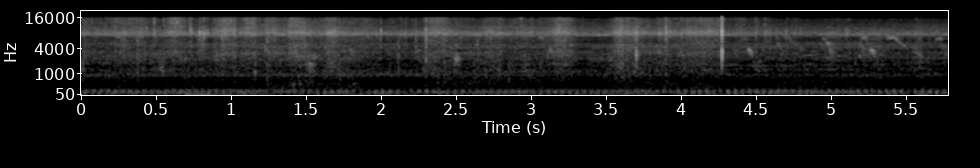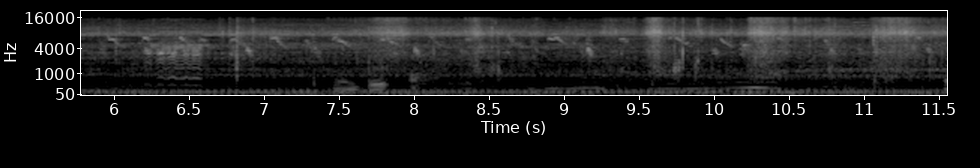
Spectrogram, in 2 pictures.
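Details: Domestic goats being fed: a short wavering bleat with stacked harmonics rises midway, followed by a fainter second one, over a steady low rumble of wind or machinery and faint human voices.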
